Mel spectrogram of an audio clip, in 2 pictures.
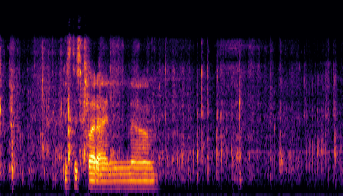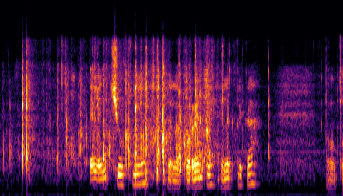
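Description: A paper card rustles as hands handle it.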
